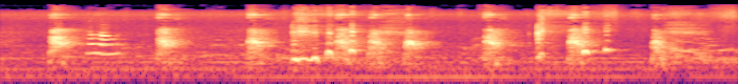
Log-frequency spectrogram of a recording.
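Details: Kimay, a tiny Chihuahua, gives a run of short, high yapping yips, about a dozen sharp bursts spread unevenly over several seconds, with a person's voice nearby.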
